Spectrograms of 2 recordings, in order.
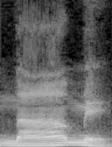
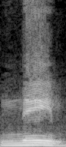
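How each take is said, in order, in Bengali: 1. এটি দুই শব্দাংশ, 'nah' তারপর 'meh'। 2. এটি এক শব্দাংশ, ইংরেজি 'name'-এর মতো। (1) "জার্মানে বলবেন নামে" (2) "ইংলিশে বললে নেম বলতেন"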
